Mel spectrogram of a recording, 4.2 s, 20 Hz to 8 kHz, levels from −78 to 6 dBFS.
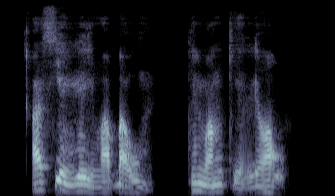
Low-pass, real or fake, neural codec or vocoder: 7.2 kHz; fake; codec, 44.1 kHz, 2.6 kbps, DAC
